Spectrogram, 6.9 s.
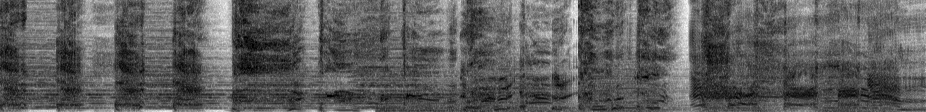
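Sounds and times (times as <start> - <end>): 
person coughing: 0.0 - 6.9.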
